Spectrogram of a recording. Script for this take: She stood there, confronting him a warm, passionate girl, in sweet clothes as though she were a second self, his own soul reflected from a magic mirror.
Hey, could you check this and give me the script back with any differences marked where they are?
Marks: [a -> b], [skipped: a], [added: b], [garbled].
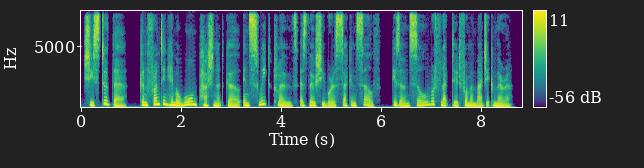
She stood there, confronting him a warm, passionate girl, in sweet clothes as though she were a second self, his own soul reflected from a magic mirror.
